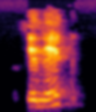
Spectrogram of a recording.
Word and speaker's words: Sinek: Simon Sinek? – Sinek. – Mm-hmm. Sinek, yes.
